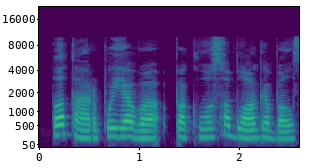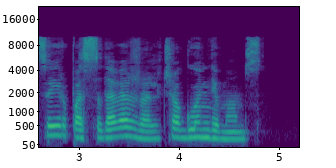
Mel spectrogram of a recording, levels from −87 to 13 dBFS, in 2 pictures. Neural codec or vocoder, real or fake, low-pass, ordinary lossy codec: vocoder, 22.05 kHz, 80 mel bands, Vocos; fake; 9.9 kHz; AAC, 32 kbps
